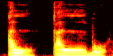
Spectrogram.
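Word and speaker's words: al-qalbu (الكلب): I will say al-qalbu. Notice the lam. Al, the lam is being pronounced. Al-qalbu is being pronounced with a sakin on it. Al-qalbu, the dog.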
